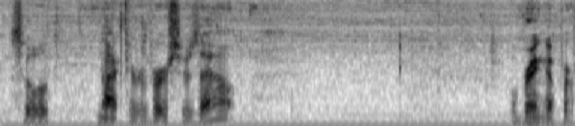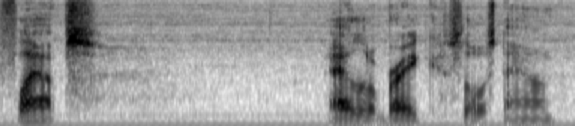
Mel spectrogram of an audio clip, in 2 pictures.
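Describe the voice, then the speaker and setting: A man's voice: mid-range voice, unhurried, creaky, pauses often, a bit bright. Man casually narrating a flight sim, faint hum. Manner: informal, thinking aloud while flying. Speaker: flight simulator streamer acting as pilot. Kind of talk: casual running commentary on a simulated flight.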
